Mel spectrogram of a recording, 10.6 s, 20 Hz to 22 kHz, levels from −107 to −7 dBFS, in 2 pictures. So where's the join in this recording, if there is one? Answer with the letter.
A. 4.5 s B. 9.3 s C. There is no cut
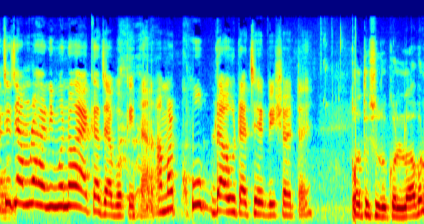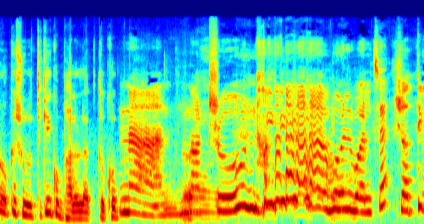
A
